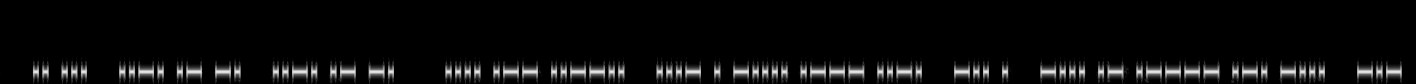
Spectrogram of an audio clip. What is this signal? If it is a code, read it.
Morse code, heard as a keyed tone, about 25 wpm, 590 Hz. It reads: IS FAN FAN HW? VE6JF DE BA1RB K
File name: qso203 25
